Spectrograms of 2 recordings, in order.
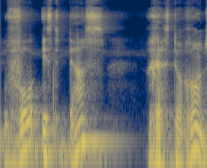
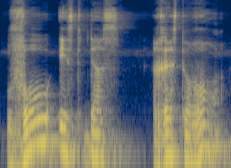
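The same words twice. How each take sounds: First: "Wo ist das" very slow, rising; slow question. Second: Very slow and rising; slow dictation. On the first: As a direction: read the question slowly, stressing "Wo". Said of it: "that's now a question". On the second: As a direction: read the question slowly, rising at the end. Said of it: "You say". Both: Shown as a demonstration.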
